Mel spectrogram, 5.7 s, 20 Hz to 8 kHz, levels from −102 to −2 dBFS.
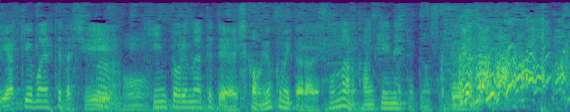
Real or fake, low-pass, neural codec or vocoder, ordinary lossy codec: real; 7.2 kHz; none; MP3, 32 kbps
